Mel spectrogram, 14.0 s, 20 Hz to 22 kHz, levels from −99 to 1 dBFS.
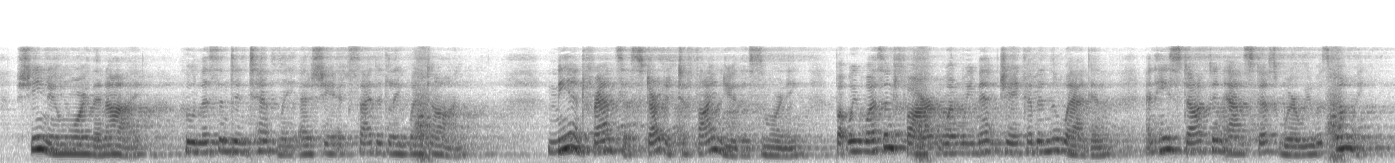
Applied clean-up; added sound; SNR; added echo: none; Breathing; 16 dB; reverberation time 2.3 s.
